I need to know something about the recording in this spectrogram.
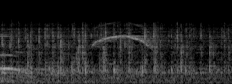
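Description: A pause in amplified speech: the last word echoes away, then faint rapid ticking fills the background, with one short chirp that rises and falls about halfway through.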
